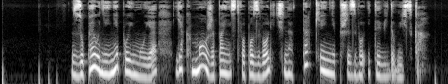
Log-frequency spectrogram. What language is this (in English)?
Polish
